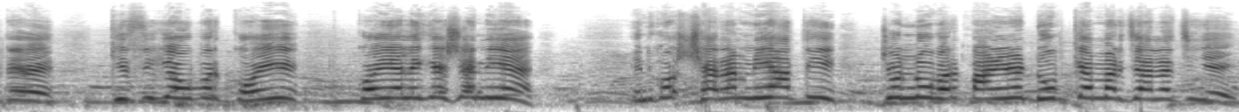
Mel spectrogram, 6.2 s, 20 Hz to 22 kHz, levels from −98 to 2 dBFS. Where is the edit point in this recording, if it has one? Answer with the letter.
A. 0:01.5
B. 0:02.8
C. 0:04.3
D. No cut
B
